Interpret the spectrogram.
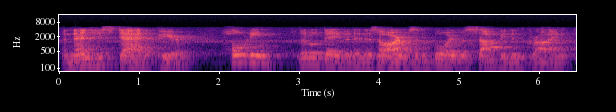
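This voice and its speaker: A man as a gentle, earnest Santa Claus. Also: fairly low pitch, animated, slight background noise. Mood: tender. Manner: soft-spoken, earnest, halting repetitions. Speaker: Santa performer. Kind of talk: heartfelt storytelling address. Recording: echoey room, dull lo-fi sound.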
